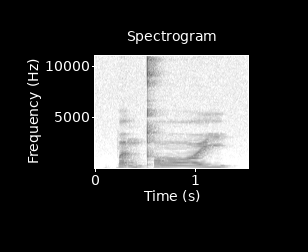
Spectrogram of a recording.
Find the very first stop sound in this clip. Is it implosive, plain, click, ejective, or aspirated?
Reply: plain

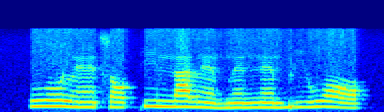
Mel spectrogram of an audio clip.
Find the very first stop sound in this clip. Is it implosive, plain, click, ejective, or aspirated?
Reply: plain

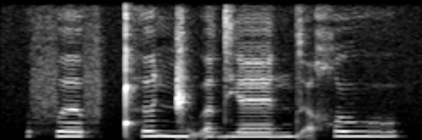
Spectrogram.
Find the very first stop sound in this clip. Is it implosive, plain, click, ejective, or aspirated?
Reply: click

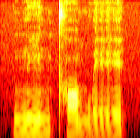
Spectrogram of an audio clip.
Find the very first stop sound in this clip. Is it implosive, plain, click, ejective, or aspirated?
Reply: aspirated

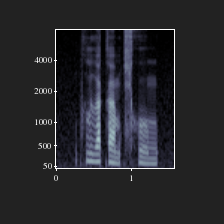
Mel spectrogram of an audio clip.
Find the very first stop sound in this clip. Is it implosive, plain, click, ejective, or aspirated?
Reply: aspirated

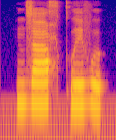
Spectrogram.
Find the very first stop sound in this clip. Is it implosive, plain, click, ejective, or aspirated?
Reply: ejective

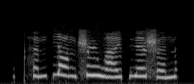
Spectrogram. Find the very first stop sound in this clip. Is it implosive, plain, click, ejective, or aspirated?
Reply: aspirated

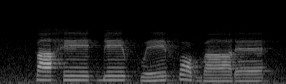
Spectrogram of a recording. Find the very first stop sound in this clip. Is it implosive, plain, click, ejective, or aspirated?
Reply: plain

